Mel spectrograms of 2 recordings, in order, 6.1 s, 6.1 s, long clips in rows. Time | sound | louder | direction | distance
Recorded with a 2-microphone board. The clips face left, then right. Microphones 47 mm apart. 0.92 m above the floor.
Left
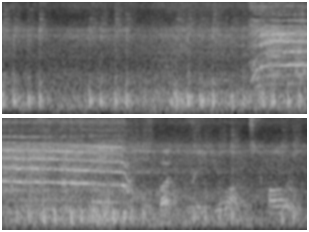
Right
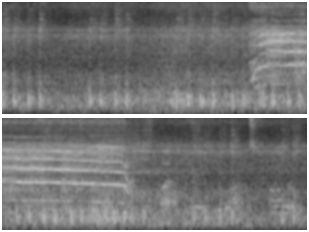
2.5 | a scream | right 1 dB | 20° right (ahead or behind) | 5 m
4.5 | a man speaking | left 2 dB | 50° left (ahead or behind) | 3 m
